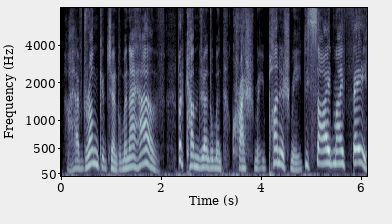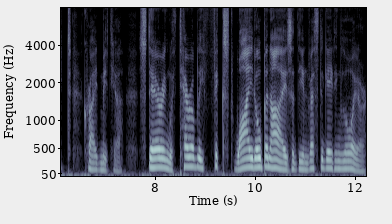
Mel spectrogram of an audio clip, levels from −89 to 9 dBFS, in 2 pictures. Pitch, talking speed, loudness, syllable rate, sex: 155 Hz, 145 wpm, -21 LUFS, 4.4 syllables/s, male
